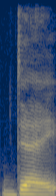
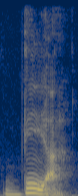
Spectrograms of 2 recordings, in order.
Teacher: the D is a dental sound in Spanish your tongue is behind your teeth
